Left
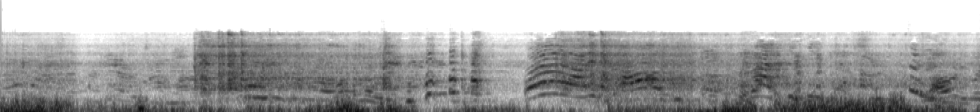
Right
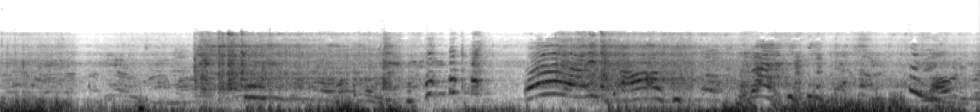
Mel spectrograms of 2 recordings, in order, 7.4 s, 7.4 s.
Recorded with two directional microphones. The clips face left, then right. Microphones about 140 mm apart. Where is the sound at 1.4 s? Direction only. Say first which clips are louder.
Even; 25° right (ahead or behind).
